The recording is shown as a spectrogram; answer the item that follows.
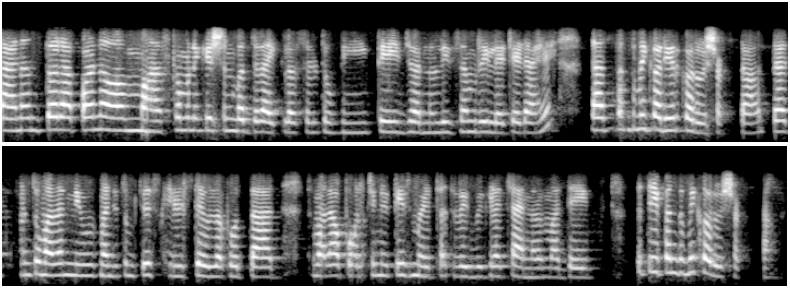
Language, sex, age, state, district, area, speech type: Marathi, female, 18-30, Maharashtra, Akola, urban, conversation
